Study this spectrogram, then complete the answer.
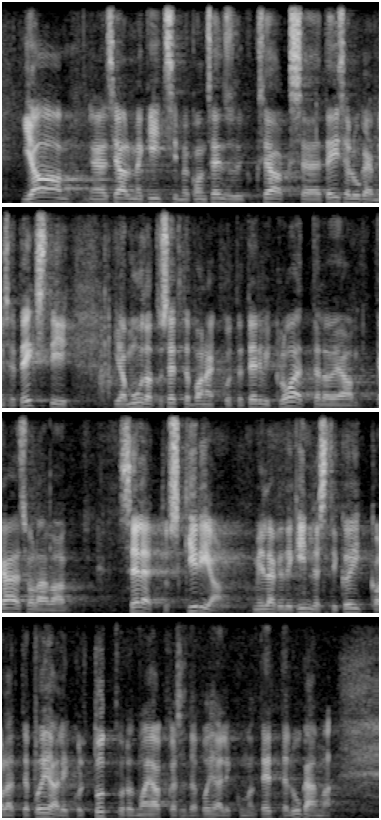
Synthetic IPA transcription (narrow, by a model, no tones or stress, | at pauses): jɑse̞ɑlme̞kiːt̪sime̞ko̞nse̞nsusikuksheɑkst̪e̞jse̞luɡ̥e̞mise̞t̪e̞kst̪ijɑmuːd̪̥ɑt̪ːˑuse̞t̪ːe̞pɑne̞kːˑut̪ˑːe̞t̪e̞rvikːˑlo̞e̞t̪ːˑelojɑkæːso̞le̞vɑ | se̞le̞t̪ːˑuskiɾjɑ̰ | milːe̞ɡ̥ɑt̪e̞kind̪lɑst̪ikɤjkˑːo̞le̞t̪ːˑe̞pɤɦjɑlikːult̪ːut̪vunud̪̥mɑejɑkːɑse̞d̪̥ɑpɤɦjɑlikːˑumɑlt̪ːˑe̞t̪ːe̞luɡ̥e̞mɑ̰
